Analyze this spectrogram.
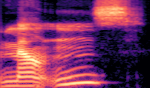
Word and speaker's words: mountain: kind of sounds like in Utah we say the mountains you don't say the T it's not a mountain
